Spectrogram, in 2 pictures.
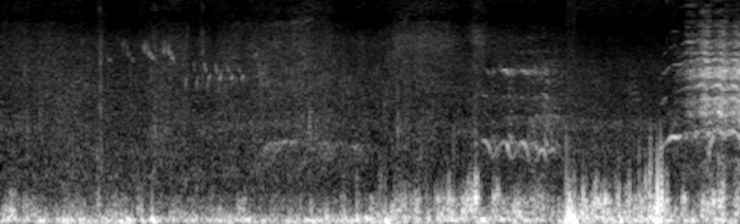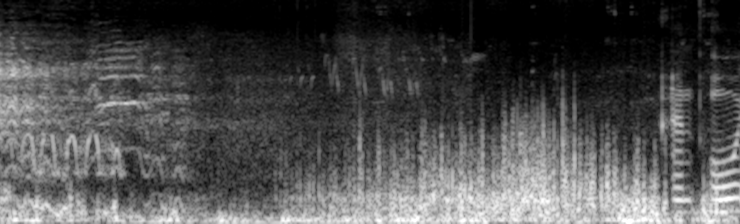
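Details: Friesian horses in a meadow, a young stallion wanting to play like a colt with fillies; a loud whinny rises and falls mid-clip among hoof thuds and rustling, with a second neigh near the end.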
